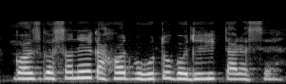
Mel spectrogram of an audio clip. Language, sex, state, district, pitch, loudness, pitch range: Assamese, female, Assam, Kamrup Metropolitan, 260 Hz, -14 LUFS, 250-275 Hz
